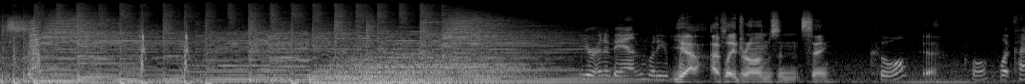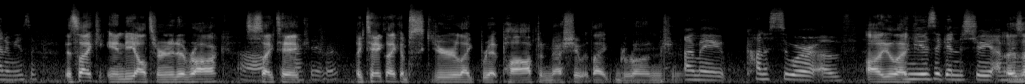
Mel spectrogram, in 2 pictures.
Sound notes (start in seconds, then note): 0.0 rock music; 3.0 gong chimes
